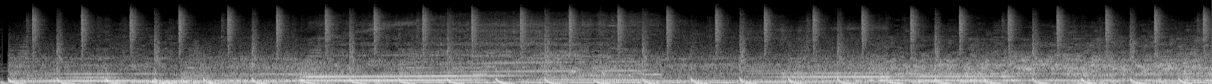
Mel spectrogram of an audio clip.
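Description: A Porsche 997 pulls away with a loud, close, continuous engine drone, layered with rapid sharp ticks and rising and falling engine tones throughout.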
